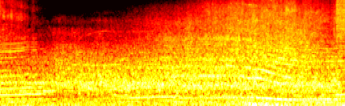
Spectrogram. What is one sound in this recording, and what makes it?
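A racing car's engine roars loudly as it speeds past.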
